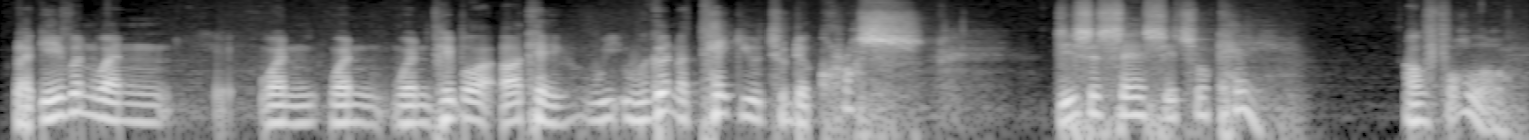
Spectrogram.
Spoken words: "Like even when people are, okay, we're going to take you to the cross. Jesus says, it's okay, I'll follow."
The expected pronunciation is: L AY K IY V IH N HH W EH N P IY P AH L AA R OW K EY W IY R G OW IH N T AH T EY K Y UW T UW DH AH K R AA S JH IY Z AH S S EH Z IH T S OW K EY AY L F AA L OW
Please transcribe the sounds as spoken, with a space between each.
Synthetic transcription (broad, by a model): L AY K IY V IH N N W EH N P IY P AH L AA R OW K EY W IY W G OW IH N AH T EY K Y UW T UW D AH K R AA S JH IY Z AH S S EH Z IH T S OW K EY AY L F AA L OW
